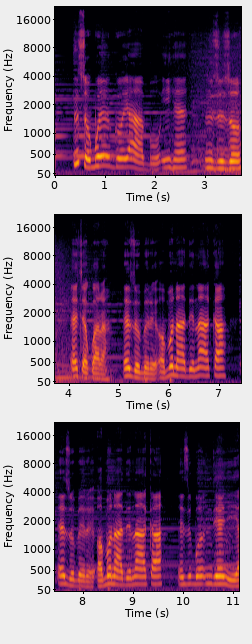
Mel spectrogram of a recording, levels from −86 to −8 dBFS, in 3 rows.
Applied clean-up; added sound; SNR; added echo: none; Harp + Accelerating, revving, vroom / Car; 18 dB; none.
